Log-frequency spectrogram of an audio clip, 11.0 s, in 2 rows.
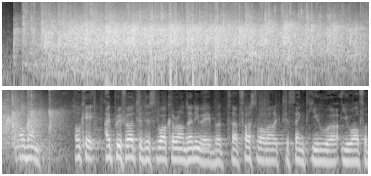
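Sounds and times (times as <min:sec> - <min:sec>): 
audience applause: 0:00.0 - 0:06.6
speech: 0:05.8 - 0:10.9.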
